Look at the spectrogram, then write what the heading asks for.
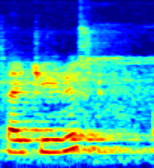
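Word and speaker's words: psychiatrist: Okay, next है साइचेरिस्ट. Next है P silent होता है, इसलिए क्या बोलेंगे, साइचेरिस्ट.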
